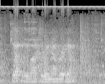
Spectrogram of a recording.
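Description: A man's voice, low-pitched, over clinking of dishes and cutlery in a busy room.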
